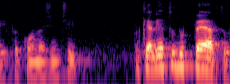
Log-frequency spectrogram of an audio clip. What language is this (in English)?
Portuguese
